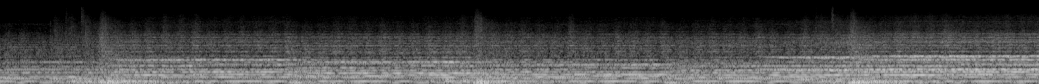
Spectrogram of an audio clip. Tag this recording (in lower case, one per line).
music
